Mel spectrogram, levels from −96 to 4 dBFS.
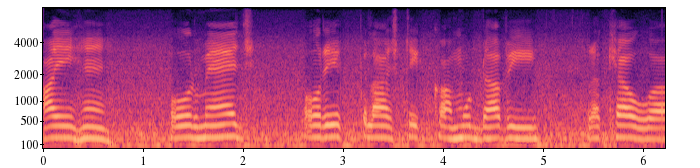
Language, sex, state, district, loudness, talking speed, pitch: Hindi, female, Haryana, Charkhi Dadri, -14 LUFS, 115 wpm, 195 Hz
